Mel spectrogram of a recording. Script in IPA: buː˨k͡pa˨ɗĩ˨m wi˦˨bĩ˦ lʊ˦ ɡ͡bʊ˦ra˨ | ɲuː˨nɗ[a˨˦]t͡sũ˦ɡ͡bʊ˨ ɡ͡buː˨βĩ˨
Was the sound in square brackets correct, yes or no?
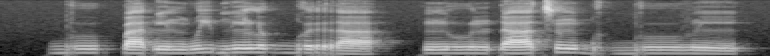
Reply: yes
